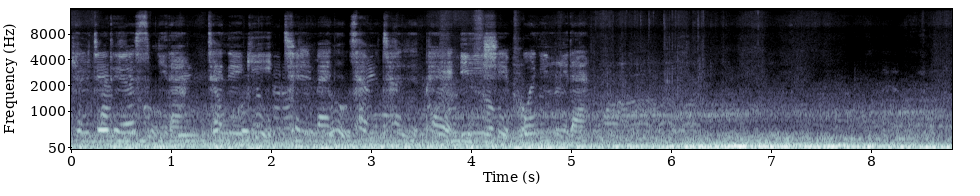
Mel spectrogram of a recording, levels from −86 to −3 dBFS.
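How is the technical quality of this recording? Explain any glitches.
No technical glitches can be heard anywhere in this recording.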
